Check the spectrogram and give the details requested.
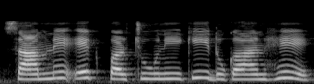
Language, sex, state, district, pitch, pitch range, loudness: Hindi, female, Madhya Pradesh, Bhopal, 255 Hz, 240-290 Hz, -18 LUFS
